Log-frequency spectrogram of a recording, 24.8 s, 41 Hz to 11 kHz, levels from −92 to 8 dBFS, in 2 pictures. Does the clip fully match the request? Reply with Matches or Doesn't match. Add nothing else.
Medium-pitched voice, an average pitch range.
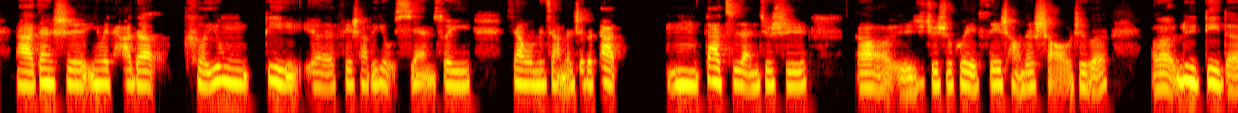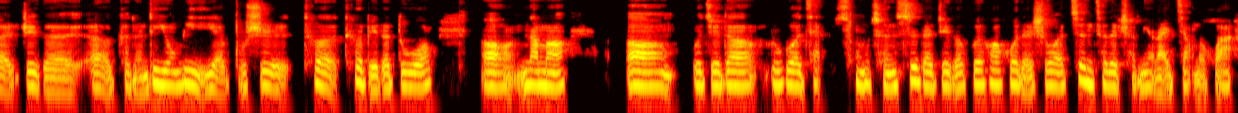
Doesn't match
